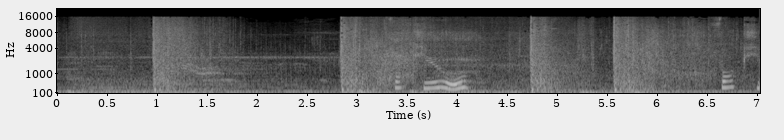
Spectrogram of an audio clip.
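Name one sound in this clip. Gunshots ring out sharply several times.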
